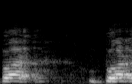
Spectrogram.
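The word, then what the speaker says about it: Buttah: All right, next up is Butter Baby. You gotta say it like that, I feel like. So this is the Butter Baby. It's really butter though, like B-U-T-T-A-H.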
